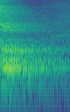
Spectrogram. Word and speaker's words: صبح: یہ رہی کہ صبح، یہ جو اصل اس کی پروننسیشن ہوتی ہے، تلفظ ہوتا ہے صبح نہیں ہوتا یا صبح نہیں ہوتا، نہ الف ہے نہ واو ہے، صبح۔ یہ رہا کہ صبح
